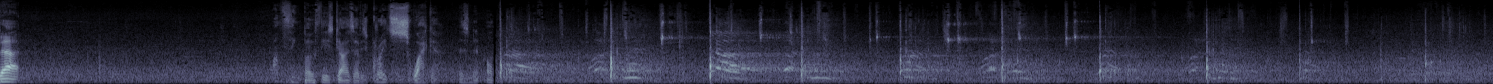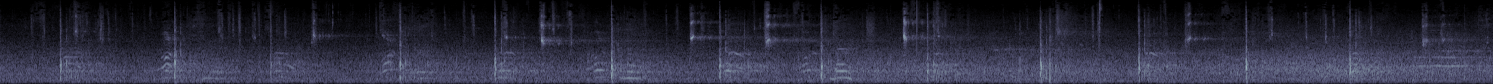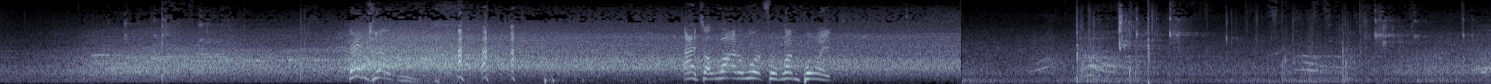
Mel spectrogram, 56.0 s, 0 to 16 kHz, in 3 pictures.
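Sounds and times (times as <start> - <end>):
racket hitting tennis ball: 7.4 - 14.0, 26.1 - 26.6, 34.2 - 34.6, 35.2 - 36.0
players grunting: 41.6 - 44.0.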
